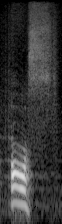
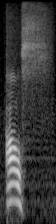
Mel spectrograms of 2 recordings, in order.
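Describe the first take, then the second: First: The vowel is a rounded o. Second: The vowel is an open a. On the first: The speaker calls it wrong. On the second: The speaker calls it right.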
